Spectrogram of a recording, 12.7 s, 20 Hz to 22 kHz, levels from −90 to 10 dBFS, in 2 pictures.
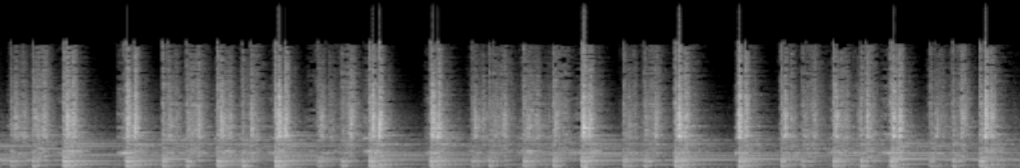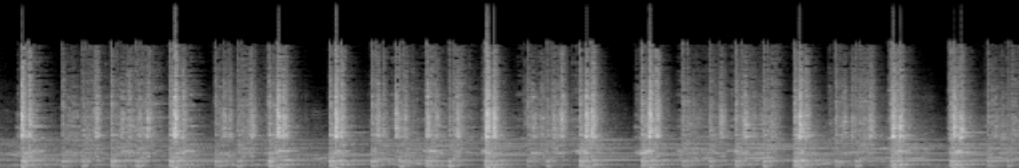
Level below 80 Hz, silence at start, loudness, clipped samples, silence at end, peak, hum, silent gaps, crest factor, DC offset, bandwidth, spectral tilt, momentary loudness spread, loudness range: -38 dBFS; 0 s; -16 LUFS; under 0.1%; 0 s; 0 dBFS; none; none; 18 dB; 1%; over 20 kHz; 1 dB/octave; 7 LU; 1 LU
